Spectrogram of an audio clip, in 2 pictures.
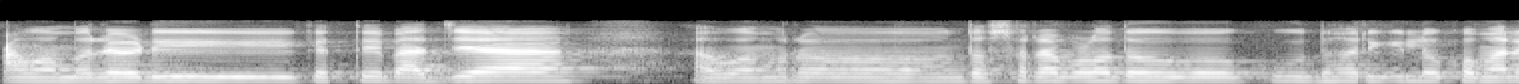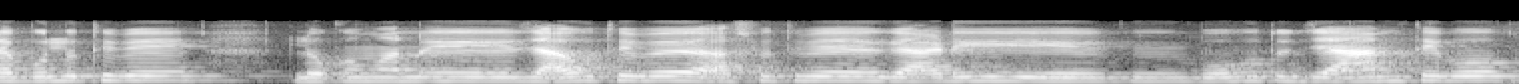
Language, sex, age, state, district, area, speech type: Odia, female, 45-60, Odisha, Dhenkanal, rural, spontaneous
